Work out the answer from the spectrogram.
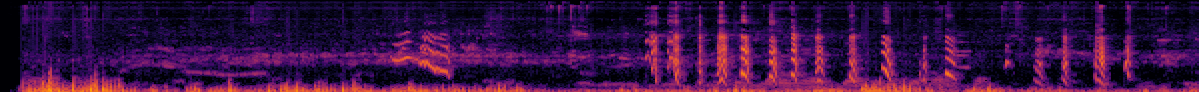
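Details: Pet green Rose-ringed parakeets (ringnecks) give a falling whistle, then a quick run of harsh, screechy notes, over a heavy low rumble of handling or wind.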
